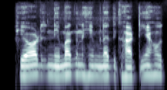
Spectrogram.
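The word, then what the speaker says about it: fjord: वहाँ फियोर्ड है। एक है फियोर्ड (समुद्री खाड़ी)। इसे FI और FJ दोनों तरह से लिखा जाता है। लेकिन इसका उच्चारण फ्योर्ड की तरह किया जाता है।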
